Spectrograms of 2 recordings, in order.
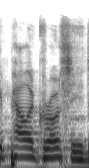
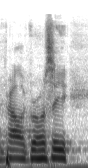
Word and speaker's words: Pallagrosi: And I'm here with Tony Pallagrosi. Did I pronounce that right? – And you it's did, very, very Italian. – Uh, the amazing Tony Pallagrosi.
